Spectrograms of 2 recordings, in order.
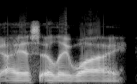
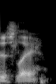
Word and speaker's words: Islay: If it's pronounced Islay, I don't know. I know sometimes the S is silent when it comes after an I.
